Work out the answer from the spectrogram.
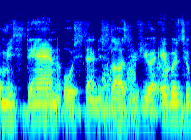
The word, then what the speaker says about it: Stanislaus: It is Stanislaus.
